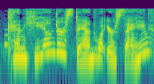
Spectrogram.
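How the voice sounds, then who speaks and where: A woman voicing a wry, knowing self-styled granny in a video game, speaking in a measured, gently teasing way. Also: high voice, very animated, a little hiss or hum. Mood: sombre, thoughtful. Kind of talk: video game dialogue acting.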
